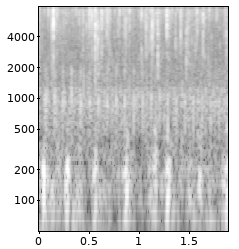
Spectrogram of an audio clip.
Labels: {"label": "biophony, rattle", "recorder": "SoundTrap 500"}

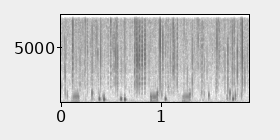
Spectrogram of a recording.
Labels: {"label": "biophony, stridulation", "recorder": "SoundTrap 600 or HydroMoth"}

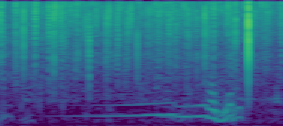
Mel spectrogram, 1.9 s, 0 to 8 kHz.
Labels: {"label": "biophony, cascading saw", "recorder": "SoundTrap 600 or HydroMoth"}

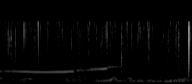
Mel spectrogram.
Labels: {"label": "biophony", "recorder": "SoundTrap 300"}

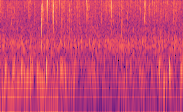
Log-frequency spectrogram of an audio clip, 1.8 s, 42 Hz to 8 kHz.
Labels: {"label": "biophony, pulse", "recorder": "SoundTrap 500"}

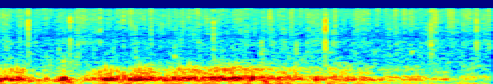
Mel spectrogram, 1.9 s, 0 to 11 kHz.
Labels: {"label": "biophony, growl", "recorder": "SoundTrap 600 or HydroMoth"}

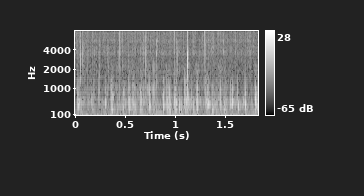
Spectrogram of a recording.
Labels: {"label": "biophony, sea urchins (Echinidae)", "recorder": "SoundTrap 600 or HydroMoth"}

